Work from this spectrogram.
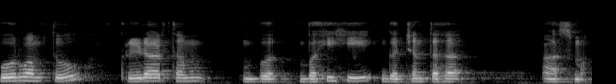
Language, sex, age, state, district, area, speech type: Sanskrit, male, 45-60, Karnataka, Dakshina Kannada, urban, spontaneous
